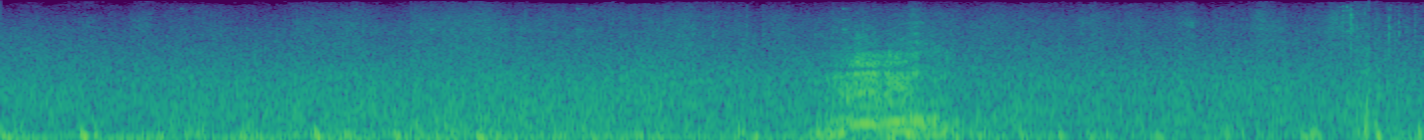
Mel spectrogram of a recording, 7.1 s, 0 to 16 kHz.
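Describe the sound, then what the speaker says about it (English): A horse in the video game Red Dead Redemption 2 lets out one loud whinny midway through, standing out against quiet rustling and light wind. "Someone help John down off this horse."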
